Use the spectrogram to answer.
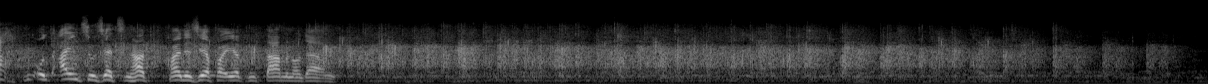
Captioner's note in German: Beifall SPD, Freie Demokraten und DIE LINKE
